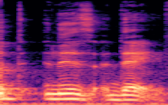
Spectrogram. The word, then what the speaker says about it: Wednesday: أوكي ولكن لازم أركز، ولازم مثلا كلمة Wednesday الربوع لازم نتذكر انها Wednesday فيها دي في النص بس ما ينطق.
